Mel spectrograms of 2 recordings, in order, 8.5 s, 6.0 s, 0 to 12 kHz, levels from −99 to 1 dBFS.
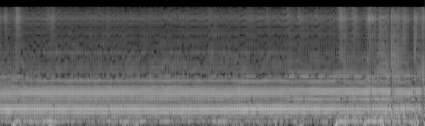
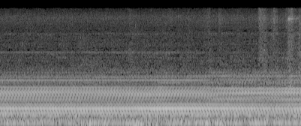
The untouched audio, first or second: second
